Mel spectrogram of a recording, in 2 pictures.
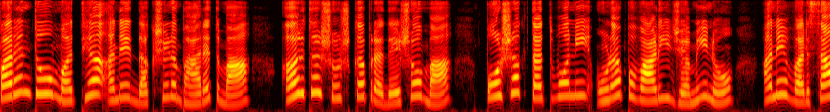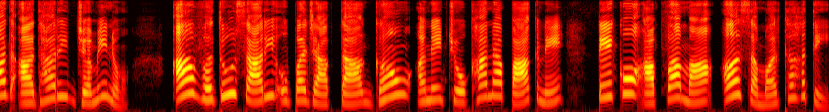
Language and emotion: Gujarati, neutral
